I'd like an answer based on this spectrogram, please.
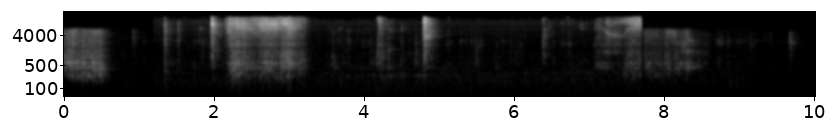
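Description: Thick udon noodles slurped in several long, noisy pulls, with wet mouth sounds and a couple of sharp clicks between the slurps.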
